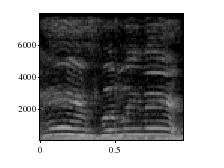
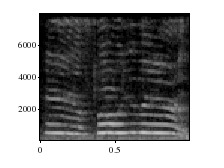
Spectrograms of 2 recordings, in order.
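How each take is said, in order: First: It is said in a normal speaking voice. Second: It is said in a high-pitched girlish voice.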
